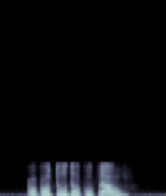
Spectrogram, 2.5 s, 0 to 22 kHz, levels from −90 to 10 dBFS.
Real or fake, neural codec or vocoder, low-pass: fake; autoencoder, 22.05 kHz, a latent of 192 numbers a frame, VITS, trained on many speakers; 3.6 kHz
